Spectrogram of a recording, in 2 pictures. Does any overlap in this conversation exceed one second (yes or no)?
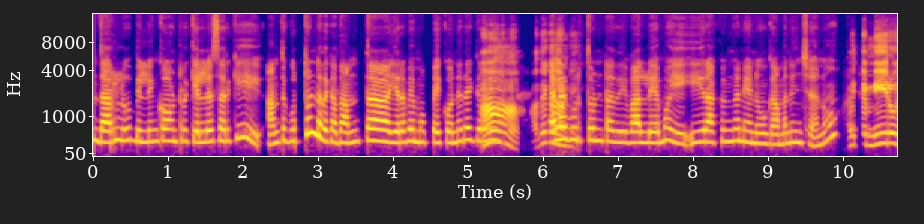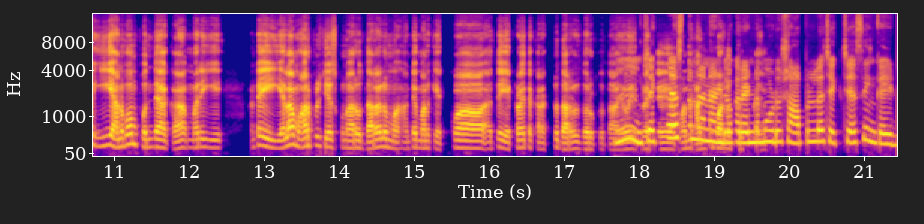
yes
